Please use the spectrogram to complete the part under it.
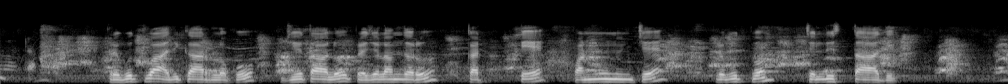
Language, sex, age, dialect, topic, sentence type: Telugu, male, 18-24, Central/Coastal, banking, statement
